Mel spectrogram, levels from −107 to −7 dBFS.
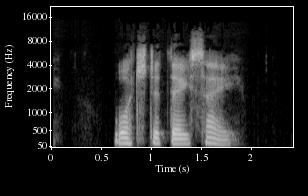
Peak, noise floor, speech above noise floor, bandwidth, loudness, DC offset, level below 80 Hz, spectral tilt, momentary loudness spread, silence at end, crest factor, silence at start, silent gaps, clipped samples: -16 dBFS; -85 dBFS; 52 dB; 12.5 kHz; -32 LUFS; under 0.1%; -72 dBFS; -3 dB/octave; 12 LU; 0.6 s; 20 dB; 0.65 s; none; under 0.1%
